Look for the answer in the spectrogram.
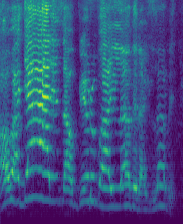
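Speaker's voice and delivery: imitated delight. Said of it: "She was like".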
